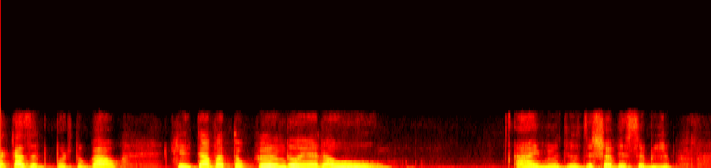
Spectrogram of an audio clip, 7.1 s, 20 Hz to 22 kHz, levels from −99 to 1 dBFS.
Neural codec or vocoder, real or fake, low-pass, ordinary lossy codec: codec, 44.1 kHz, 7.8 kbps, Pupu-Codec; fake; 7.2 kHz; Opus, 32 kbps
